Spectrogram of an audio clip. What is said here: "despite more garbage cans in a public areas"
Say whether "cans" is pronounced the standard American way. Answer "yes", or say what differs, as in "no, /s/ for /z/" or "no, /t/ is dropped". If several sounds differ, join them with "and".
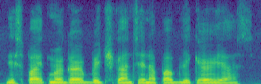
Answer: no, /s/ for /z/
